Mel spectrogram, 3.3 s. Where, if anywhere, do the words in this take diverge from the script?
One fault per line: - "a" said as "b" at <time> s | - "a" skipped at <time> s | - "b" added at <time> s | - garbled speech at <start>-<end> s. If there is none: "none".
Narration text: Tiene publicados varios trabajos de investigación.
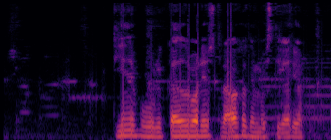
none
